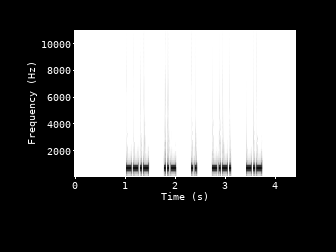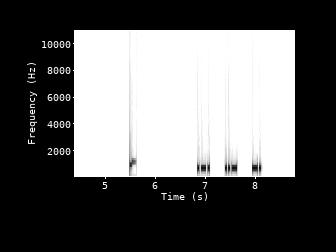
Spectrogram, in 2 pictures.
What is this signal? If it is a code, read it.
Morse code, heard as a keyed tone, about 36 wpm, spaced as for 20 wpm, 690 Hz. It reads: QUICK RUN
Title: 3x Character Spacing - Top 500 Words - 35wpm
